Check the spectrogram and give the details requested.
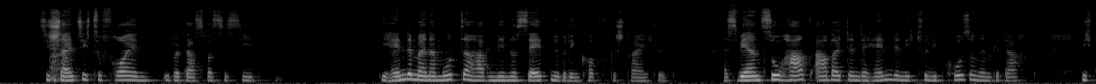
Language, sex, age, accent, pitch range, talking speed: German, female, 40-59, German, 170-200 Hz, 180 wpm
